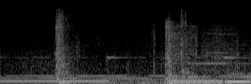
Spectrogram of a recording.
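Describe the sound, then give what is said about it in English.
Two solid car doors thunk shut about a second apart as two people park outside a warehouse and get out of a sedan, over a low steady engine-like hum with no talking. “Liz and Monica park outside a warehouse and get out of the sedan.”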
